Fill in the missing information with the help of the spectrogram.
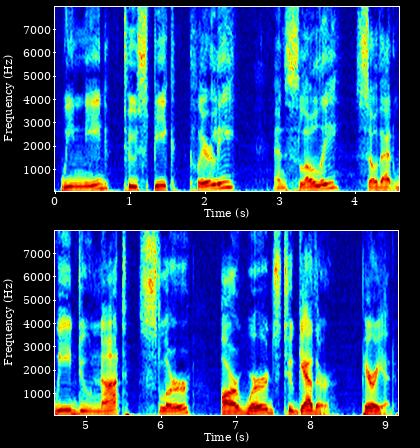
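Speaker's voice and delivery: slow and deliberate dictation voice; slow, clear dictation. Shown as a demonstration. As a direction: speak each word clearly and slowly. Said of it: "let me go ahead and show you what I'm talking about".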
